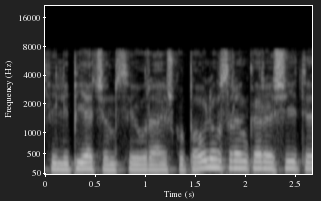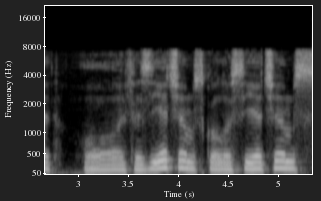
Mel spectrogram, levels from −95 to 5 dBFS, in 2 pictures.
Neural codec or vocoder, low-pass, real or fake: codec, 16 kHz, 16 kbps, FunCodec, trained on Chinese and English, 50 frames a second; 7.2 kHz; fake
